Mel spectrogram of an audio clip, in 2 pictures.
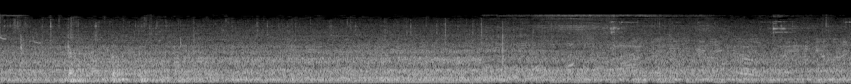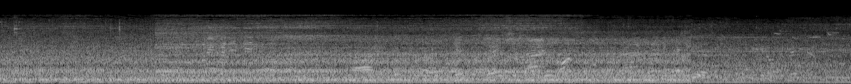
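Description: Diesel engine of a hydraulic excavator running steadily, with people talking in the background.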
